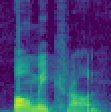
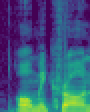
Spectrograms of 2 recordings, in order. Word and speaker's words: omicron: the next letter is Omicron Omicron is identical to our English lowercase O and it makes an O sound Omicron now we're oh me Krong gets its name is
